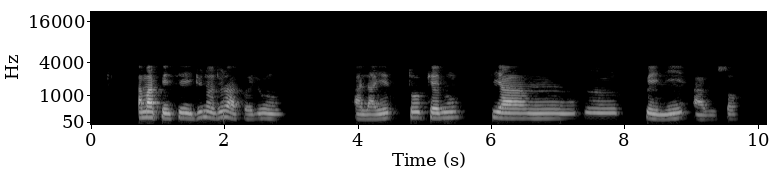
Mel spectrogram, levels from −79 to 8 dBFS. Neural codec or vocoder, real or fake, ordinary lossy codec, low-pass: none; real; none; 3.6 kHz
